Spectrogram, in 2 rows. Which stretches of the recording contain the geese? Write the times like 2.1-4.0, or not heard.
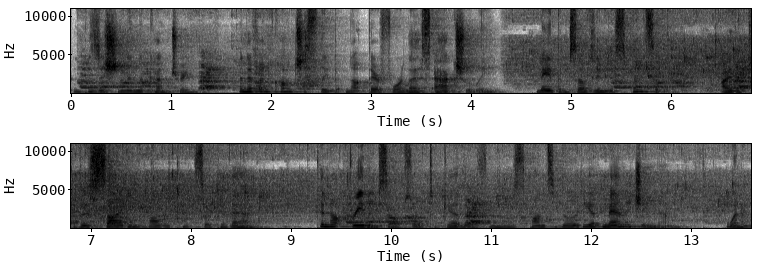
0.1-2.5, 5.4-7.3, 9.5-11.3.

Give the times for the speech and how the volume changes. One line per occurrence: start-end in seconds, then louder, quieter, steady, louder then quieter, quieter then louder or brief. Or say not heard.
0.0-13.5 steady.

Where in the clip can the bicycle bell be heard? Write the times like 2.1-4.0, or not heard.
not heard.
